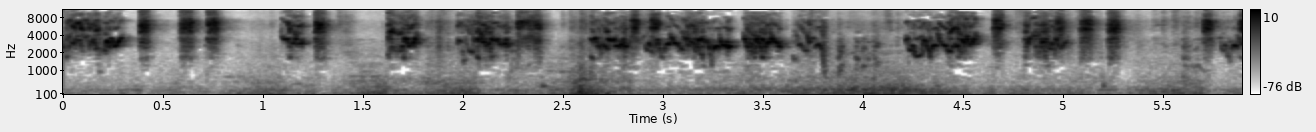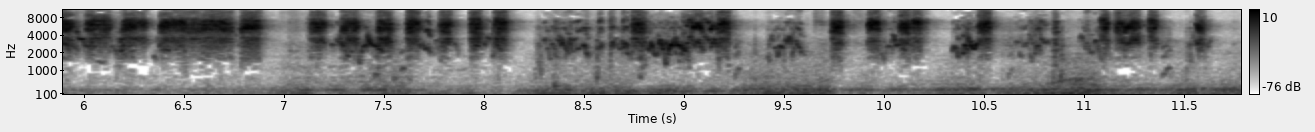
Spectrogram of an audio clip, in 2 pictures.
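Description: Budgerigars warble continuously in rapid, high chirps and chattering squeaks.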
